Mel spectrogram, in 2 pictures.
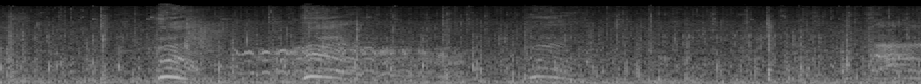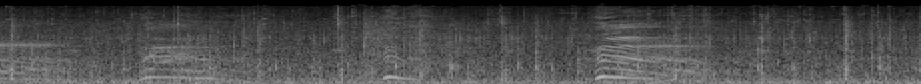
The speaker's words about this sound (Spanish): ¡Escucha eso! Me parece que se acerca un caballo al trote. Pues yo creo que viene al galope.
